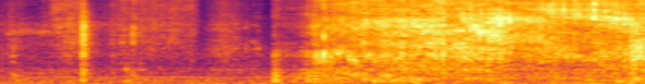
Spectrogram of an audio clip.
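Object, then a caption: Thin paper sheets. Fingertips press and rub along a loose stack of thin white printed paper sheets lying flat on a white table, smoothing and creasing them beside some torn scraps. About two quiet seconds with four soft, separate crackles give way to a steady, bright, sustained rustling and scraping of paper that continues to the end.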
